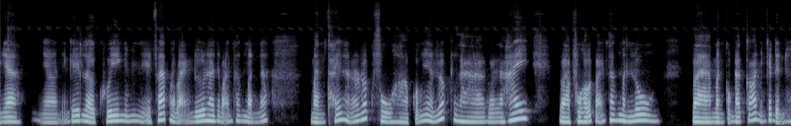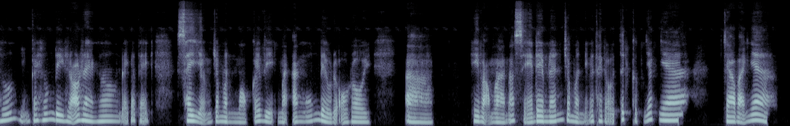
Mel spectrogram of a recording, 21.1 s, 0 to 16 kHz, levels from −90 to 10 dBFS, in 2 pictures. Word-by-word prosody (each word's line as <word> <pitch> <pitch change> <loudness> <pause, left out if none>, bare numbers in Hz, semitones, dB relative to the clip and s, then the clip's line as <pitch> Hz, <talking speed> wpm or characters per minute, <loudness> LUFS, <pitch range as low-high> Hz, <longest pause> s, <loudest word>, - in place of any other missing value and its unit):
nha. 135 0 +1
Nhờ 120 -10 -5
những - - -10
cái 155 +2 +1
lời 145 -5 +2
khuyên, 160 +3 +2
những 155 -1 -2
cái 160 0 -4
giải - - -3
pháp 185 +2 +3
mà 170 - +1
bạn - - -1
đưa 145 +3 +3
ra 160 -1 +4
cho 150 - -3
bản 150 - -2
thân 155 -2 -4
mình 125 0 -2
á, 160 +4 -1 0.6
mình 125 -2 -1
thấy 175 +3 0
là 185 - 0
nó 145 +3 -2
rất 215 +4 0
phù 135 -3 -1
hợp 125 -2 -3
cũng - - -3
như 165 +2 0
là 155 - +1
rất 205 +4 -2
là 135 -4 0
gọi 125 0 -3
là 130 0 -2
hay 200 - +3 0.4
và 130 -2 +3
phù 140 - +1
hợp 135 - +4
với 135 - +3
bản - - 0
thân 175 -2 0
mình 150 -2 +2
luôn. 165 -2 +2 0.4
Và 130 -2 +4
mình 125 -1 -1
cũng 140 - -4
đã 135 - +3
có 170 +7 0
những 170 -7 -2
cái 175 - 0
định 125 -6 -2
hướng, 170 - -1
những 155 -1 -7
cái 170 +2 -2
hướng 185 +3 -1
đi 175 -3 +4
rõ 150 +2 +5
ràng 160 -5 +3
hơn 150 0 -1
để - - -3
có 80 - 0
thể - - -2 0.4
xây 160 -1 +5
dựng 120 -3 -2
cho 145 - -1
mình 135 -3 -1
một 120 - -1
cái 150 +3 0
việc 135 -5 -1
mà 130 - -2
ăn 140 0 -1
uống 160 +6 -3
điều 155 -8 +3
độ 120 +1 -1
rồi. 130 -2 +1 0.4
À, 120 -2 +1 0.5
hy 155 - +3
vọng 130 -2 0
là 120 -2 +2
nó 160 - 0
sẽ 125 -7 +2
đem 150 +1 +4
đến 145 +5 +2
cho 180 -3 0
mình 130 -6 -1
những 130 - -8
cái 150 - -1
thay 150 0 -3
đổi - - -3
tích 200 - -1
cực - - -7
nhất 190 +6 -2
nha. 170 -1 +5 0.6
Chào 145 -3 +5
bạn 135 - +2
nha. 160 -8 +2
150 Hz, 270 wpm, -22 LUFS, 130-165 Hz, 0.6 s, rõ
